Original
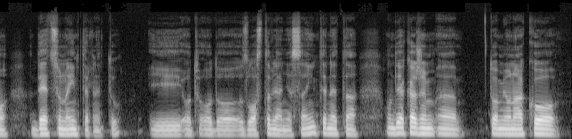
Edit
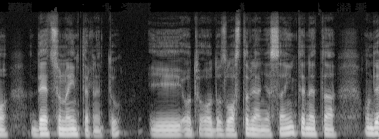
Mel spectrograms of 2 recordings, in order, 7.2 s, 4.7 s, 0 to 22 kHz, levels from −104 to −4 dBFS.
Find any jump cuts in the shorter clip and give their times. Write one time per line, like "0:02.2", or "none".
0:02.7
